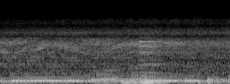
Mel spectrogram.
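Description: Live rock band playing an improvised jam: electric guitar lines over sustained bass guitar notes and drums, recorded close to the PA speaker stack.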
